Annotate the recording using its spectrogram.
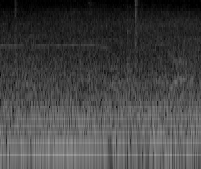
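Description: Steady low rumble of road traffic and street background noise, with no distinct events.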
